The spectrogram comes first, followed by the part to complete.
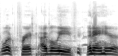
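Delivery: put-on loud sarcastic tone. Retelling a movie character's line to prove the other wrong: imitating a sarcastic retort. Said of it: "She's just trying to prove her wrong".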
